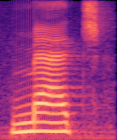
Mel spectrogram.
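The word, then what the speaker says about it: match: रहा बैच कैच हैच मैच clutch switch kitchen scotch स्क्रैच स्नैच तो इन सारे spellings में टी के बाद सीच है टी को हम नहीं पढ़ रहे हैं टी का उच्चारण नहीं होता यह आपको ध्यान रखना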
